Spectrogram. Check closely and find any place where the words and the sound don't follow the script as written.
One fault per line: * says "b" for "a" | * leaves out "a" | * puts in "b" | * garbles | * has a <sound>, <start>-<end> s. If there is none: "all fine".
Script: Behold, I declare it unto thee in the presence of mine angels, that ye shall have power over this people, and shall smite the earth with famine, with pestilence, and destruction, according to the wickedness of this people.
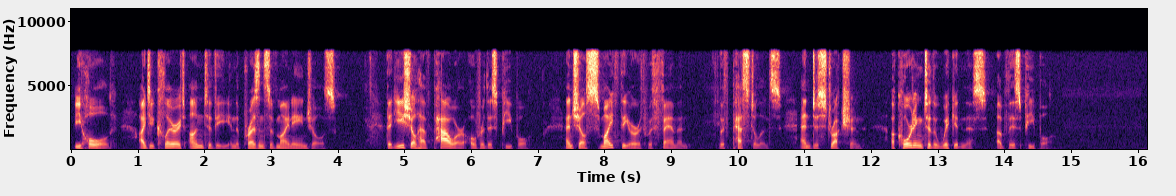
all fine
